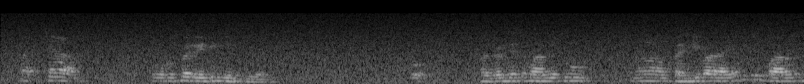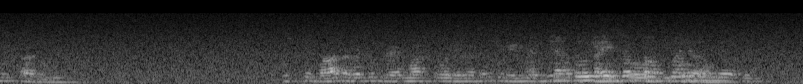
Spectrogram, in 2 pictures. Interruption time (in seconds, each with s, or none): 13.3 s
